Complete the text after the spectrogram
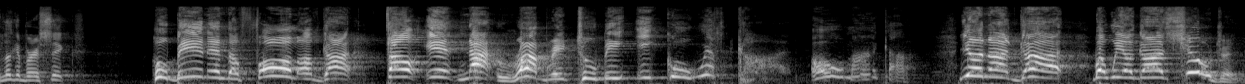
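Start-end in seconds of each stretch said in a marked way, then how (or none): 1.5-12.4 loud, rising preacher's proclamation; full force preaching. Acted. Pastor preaching inheritance to congregation, full force preaching. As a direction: preach it to the rafters.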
